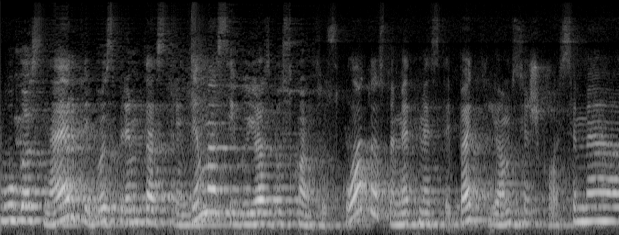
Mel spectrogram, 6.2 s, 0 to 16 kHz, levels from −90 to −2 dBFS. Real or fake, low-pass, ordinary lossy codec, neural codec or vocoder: real; 14.4 kHz; Opus, 32 kbps; none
